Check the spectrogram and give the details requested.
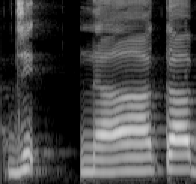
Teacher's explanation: حمزہ ساکن جھٹکا دے کے پڑھیں گے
